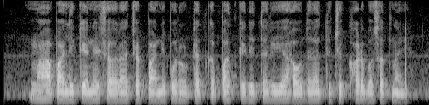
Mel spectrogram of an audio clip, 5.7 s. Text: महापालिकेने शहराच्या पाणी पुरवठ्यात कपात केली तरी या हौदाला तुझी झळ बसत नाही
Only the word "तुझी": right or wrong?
wrong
